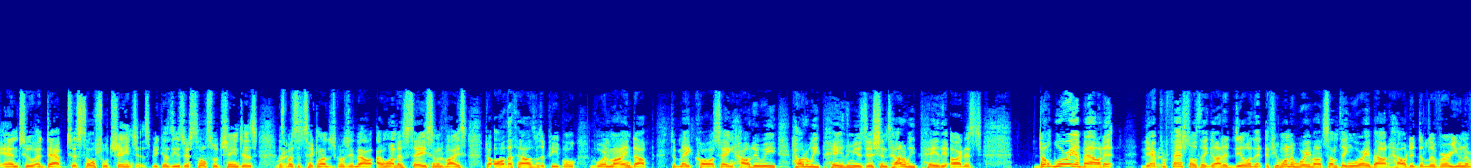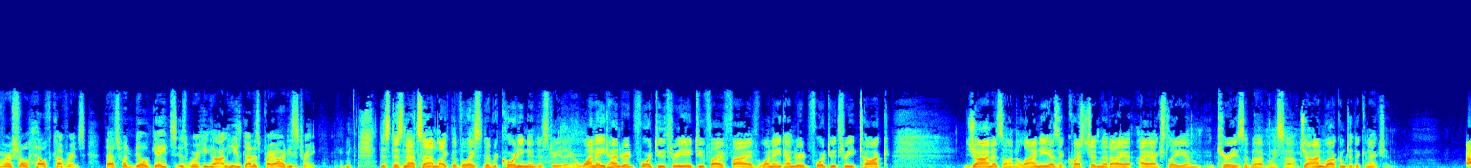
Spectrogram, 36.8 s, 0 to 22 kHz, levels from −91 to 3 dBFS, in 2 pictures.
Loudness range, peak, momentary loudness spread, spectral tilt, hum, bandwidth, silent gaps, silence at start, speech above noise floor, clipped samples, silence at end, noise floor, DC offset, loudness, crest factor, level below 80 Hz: 2 LU; -4 dBFS; 8 LU; -5.5 dB/octave; none; 10.5 kHz; none; 0 s; 36 dB; under 0.1%; 0 s; -57 dBFS; under 0.1%; -21 LUFS; 16 dB; -50 dBFS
